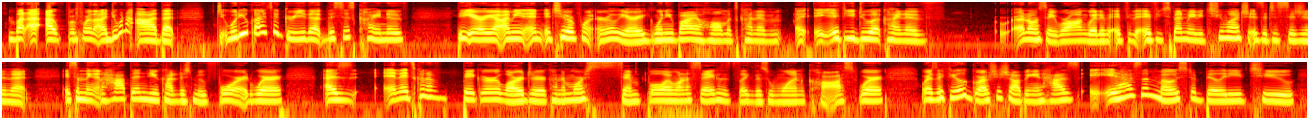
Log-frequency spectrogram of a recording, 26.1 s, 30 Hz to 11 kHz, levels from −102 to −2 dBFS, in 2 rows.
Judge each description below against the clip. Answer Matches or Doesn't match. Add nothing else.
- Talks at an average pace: Doesn't match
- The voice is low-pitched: Doesn't match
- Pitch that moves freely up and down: Doesn't match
